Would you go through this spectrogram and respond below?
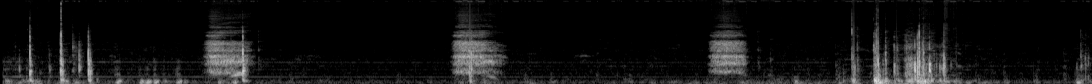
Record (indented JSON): {
  "exhalation_length": "10.9 s",
  "exhalation_amplitude": 31549,
  "exhalation_signal_mean_std_ratio": 0.36,
  "survey_phase": "alpha (2021-03-01 to 2021-08-12)",
  "age": "45-64",
  "gender": "Male",
  "wearing_mask": "No",
  "symptom_none": true,
  "smoker_status": "Never smoked",
  "respiratory_condition_asthma": false,
  "respiratory_condition_other": false,
  "recruitment_source": "REACT",
  "submission_delay": "2 days",
  "covid_test_result": "Negative",
  "covid_test_method": "RT-qPCR"
}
